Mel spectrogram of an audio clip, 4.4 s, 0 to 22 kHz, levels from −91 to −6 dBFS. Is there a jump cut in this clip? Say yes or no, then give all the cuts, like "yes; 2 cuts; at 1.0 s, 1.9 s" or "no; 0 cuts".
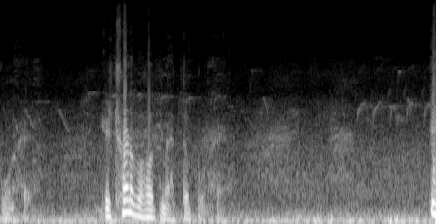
no; 0 cuts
